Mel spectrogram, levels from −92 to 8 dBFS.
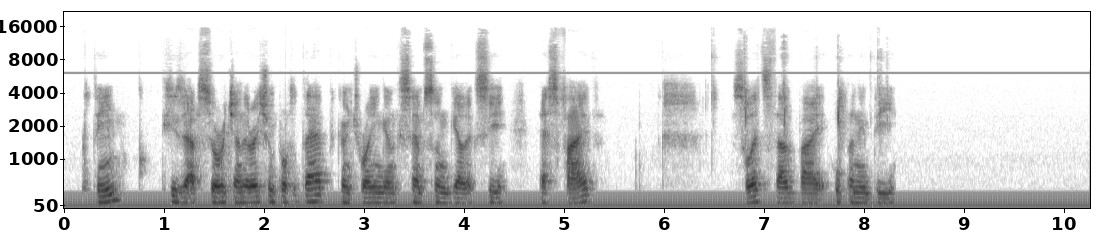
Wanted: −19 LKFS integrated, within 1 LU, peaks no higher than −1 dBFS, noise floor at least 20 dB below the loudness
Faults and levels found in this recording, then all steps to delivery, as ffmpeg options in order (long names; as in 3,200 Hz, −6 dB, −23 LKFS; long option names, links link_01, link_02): mains hum 60 Hz; hum harmonics up to 300 Hz; level of the hum −34 dBFS; interfering tone 6,100 Hz; level of the tone −44 dBFS; integrated loudness −22.0 LKFS; sample peak −2.5 dBFS; target loudness −19.0 LKFS
→ -af "bandreject=frequency=60:width_type=h:width=6,bandreject=frequency=120:width_type=h:width=6,bandreject=frequency=180:width_type=h:width=6,bandreject=frequency=240:width_type=h:width=6,bandreject=frequency=300:width_type=h:width=6"
-af "bandreject=frequency=6100:width=30"
-af "volume=3dB,alimiter=limit=-1dB:level=0:latency=1"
